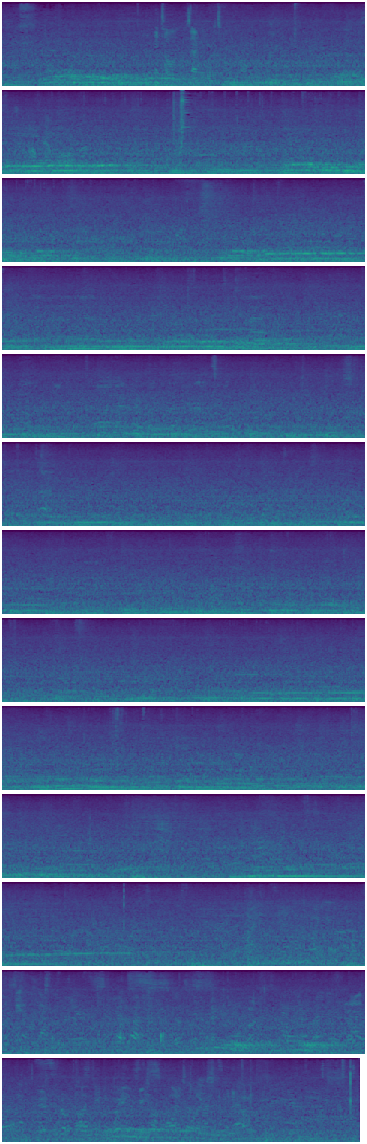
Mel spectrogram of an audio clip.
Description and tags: ambi House of Blues on wall
This is the sound of a concert at the New Orleans House of Blues as it bounced off the wall of the building behind it.
music, New, Orleans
